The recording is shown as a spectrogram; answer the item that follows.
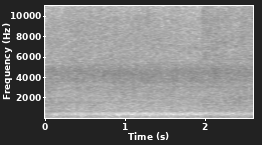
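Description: Fries sizzle in hot oil at an outdoor ice fishing cook-up on a frozen lake, a steady loud hiss that holds unbroken throughout.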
